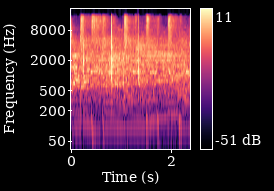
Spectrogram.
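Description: Rubber balls rolling and bouncing along the lanes of an arcade ball-rolling alley game, with two sharp knocks a little after half a second apart, over steady arcade music.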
